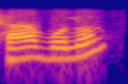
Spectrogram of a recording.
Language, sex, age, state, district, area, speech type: Bengali, male, 18-30, West Bengal, Purba Medinipur, rural, conversation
